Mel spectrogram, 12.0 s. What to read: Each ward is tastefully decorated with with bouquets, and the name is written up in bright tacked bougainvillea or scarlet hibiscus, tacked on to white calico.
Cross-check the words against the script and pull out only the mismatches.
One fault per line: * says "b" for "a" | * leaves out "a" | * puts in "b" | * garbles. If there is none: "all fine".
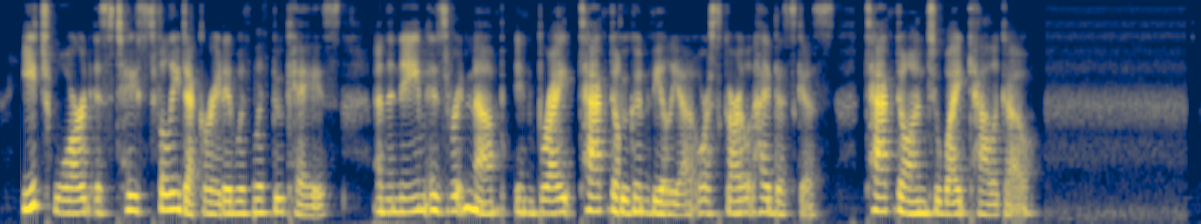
all fine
